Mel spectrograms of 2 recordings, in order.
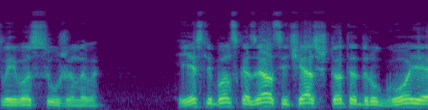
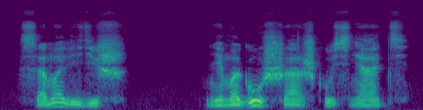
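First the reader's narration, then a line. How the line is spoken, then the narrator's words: Quiet. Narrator (Russian): тихо сказал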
